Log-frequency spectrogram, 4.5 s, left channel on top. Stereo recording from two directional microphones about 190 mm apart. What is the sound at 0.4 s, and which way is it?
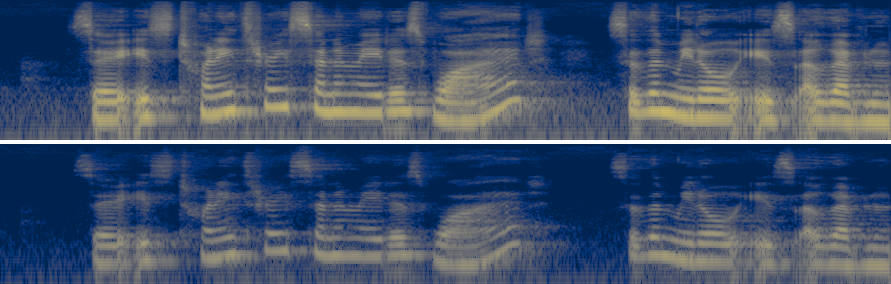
A woman's voice, 40° left (ahead or behind).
